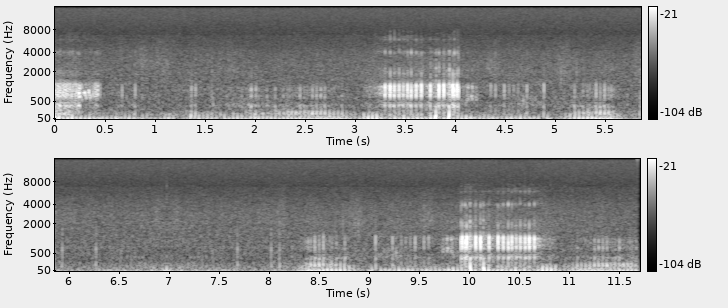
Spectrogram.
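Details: Kitten receiving a massage and fur grooming purrs in an unbroken low rumble, overlaid by recurring bursts of rubbing and brushing sounds roughly every three seconds, recorded close and intimate.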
